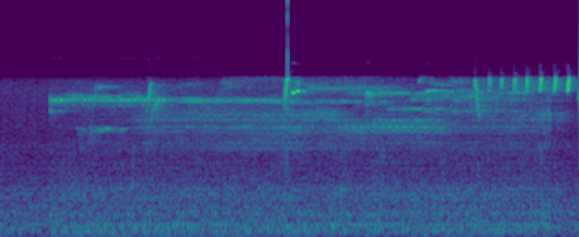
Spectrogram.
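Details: American Singer canary song, fairly quiet against steady background hiss: long sustained whistled tones with soft warbling, a sharp click midway, closing with a quickening series of short rising notes.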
